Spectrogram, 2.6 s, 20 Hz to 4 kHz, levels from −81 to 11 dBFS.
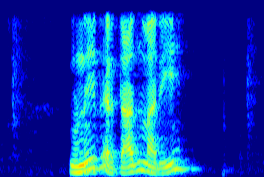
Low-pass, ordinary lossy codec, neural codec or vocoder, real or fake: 3.6 kHz; AAC, 24 kbps; none; real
